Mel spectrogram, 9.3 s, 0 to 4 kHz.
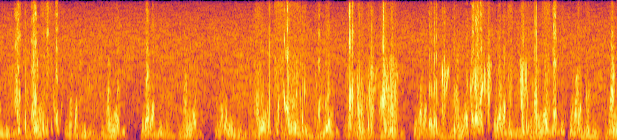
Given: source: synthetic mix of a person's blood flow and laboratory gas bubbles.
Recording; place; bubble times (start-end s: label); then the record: Doppler ultrasound of blood flow; precordium
0.21-0.43 s: bubbles
0.46-0.97 s: bubbles
3.81-3.93 s: bubbles
3.99-4.09 s: bubbles
4.12-4.63 s: bubbles
4.71-4.83 s: bubbles
5.20-5.97 s: bubbles
6.41-6.75 s: bubbles
6.78-6.86 s: bubbles
7.05-7.39 s: bubbles
7.61-7.70 s: bubbles
7.77-8.49 s: bubbles
8.66-8.74 s: bubbles
8.78-8.88 s: bubbles
From the record:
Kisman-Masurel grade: 333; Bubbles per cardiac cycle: rolling drumbeat, 9 or more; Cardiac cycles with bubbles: 50 to 99%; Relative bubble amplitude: loud (0.450 to 0.775); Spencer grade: 3 (all of the cardiac periods contain showers or single bubble signals, but not dominating or overriding the cardiac motion signals); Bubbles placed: only in the low amplitude regions of the cardiac cycle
